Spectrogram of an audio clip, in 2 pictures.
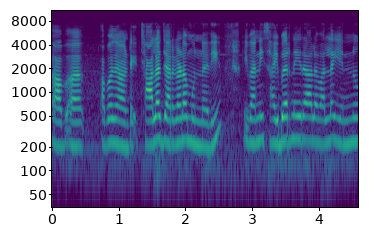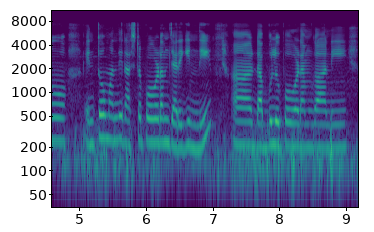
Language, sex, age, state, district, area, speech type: Telugu, female, 18-30, Telangana, Nizamabad, urban, spontaneous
